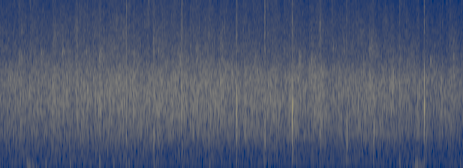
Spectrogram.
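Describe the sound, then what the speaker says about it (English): An audience at a university event applauds a sponsor in a soft, steady wash of clapping, with a few individual claps standing out nearby. "Ed, if I can have you stand so we can give you a round of applause"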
